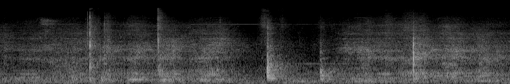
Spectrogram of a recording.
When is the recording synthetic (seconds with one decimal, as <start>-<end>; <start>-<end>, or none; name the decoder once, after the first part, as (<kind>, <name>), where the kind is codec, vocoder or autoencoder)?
0.0-0.5 (codec, SNAC); 1.0-1.9; 3.7-5.1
